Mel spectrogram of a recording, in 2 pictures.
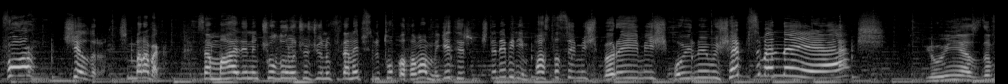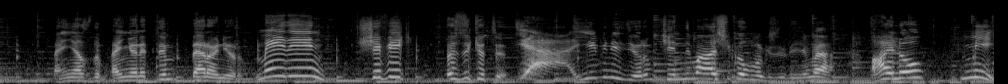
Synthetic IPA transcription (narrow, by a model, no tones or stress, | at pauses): foɾʃilˠd̪ɾɯ̰nʃimd̪ibanabaksænmaɦalʲːenint͡ʃʰo̞lˠuːnut͡ʃʰo̞d͡ʒuːnufilʲanhepsinit̪ʰo̞plˠat̪ʰamamːɯɟe̞t̪ʰiɾ̥iʃt̪ɛne̞bilʲiːmpʰast̪ʰasɯjmɯʃbøɾejimɯʃojunujmuʃhɛpsibænd̪ænjɛʃ | bio̞junjazd̪ɯmbænjazd̪ɯmbænjø̞nɛt̪ʰːimbæno̞jnujo̞ɾṵmmejd̪inʃefic | øzycø̞t̪ʰyjæ̰jeminid̪ijo̞ɾumcʰɛnd̪imɛaːʃɯkolˠmakyzøɾejimɛajlˠomi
